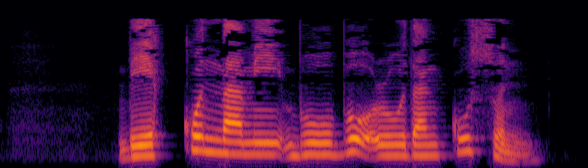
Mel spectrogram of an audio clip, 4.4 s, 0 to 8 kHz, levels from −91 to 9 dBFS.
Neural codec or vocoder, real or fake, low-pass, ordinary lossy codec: none; real; 7.2 kHz; MP3, 24 kbps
